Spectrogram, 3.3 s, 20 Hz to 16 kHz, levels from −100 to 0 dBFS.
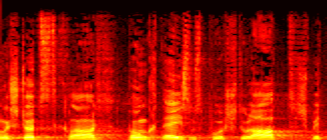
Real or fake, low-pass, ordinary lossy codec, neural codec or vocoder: real; 14.4 kHz; none; none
